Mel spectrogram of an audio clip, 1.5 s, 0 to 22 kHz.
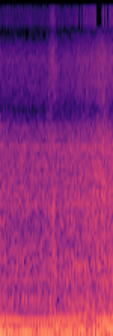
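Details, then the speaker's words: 2009 Acura TSX after misfire repair, no engine codes: petrol engine idles smoothly, a steady low hum with no stumble or judder; normal smooth idle. "we got no engine coats sounds pretty good revving up"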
